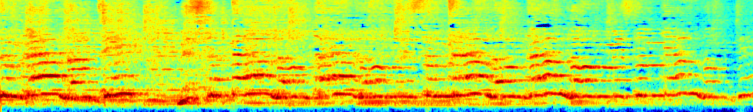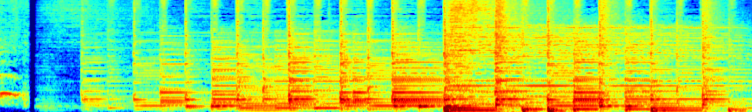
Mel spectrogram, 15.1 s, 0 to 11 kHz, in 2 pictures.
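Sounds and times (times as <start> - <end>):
woman singing: 0.0 - 7.8.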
